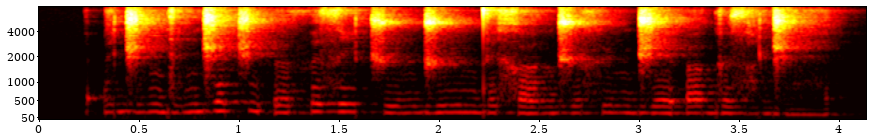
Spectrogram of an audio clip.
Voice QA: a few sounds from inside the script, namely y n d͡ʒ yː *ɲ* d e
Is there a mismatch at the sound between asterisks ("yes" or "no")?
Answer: yes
